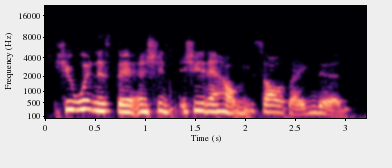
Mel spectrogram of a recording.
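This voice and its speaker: A woman speaks at a fairly quick pace. Her voice is fairly high and somewhat breathy. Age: young. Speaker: vlogger. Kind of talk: casual storytelling. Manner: halting, many fillers.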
